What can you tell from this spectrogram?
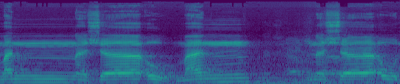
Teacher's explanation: نون ساکن کے بعد نون آ گیا, ادغام بھی غنہ بھی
